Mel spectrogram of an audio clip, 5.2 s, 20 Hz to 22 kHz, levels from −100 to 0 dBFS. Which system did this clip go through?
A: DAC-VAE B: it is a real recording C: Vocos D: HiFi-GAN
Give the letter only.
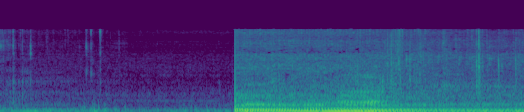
C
